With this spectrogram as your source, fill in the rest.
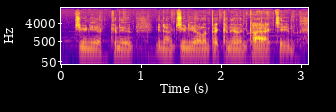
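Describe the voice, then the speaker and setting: Music plays in the background behind a man. His tone is relaxed and his intonation fairly even. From Wales. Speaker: kayak coach and former Olympic athlete. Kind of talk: casual interview. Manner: relaxed with frequent fillers.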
